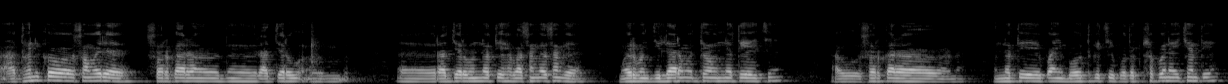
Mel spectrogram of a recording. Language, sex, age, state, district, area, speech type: Odia, male, 30-45, Odisha, Mayurbhanj, rural, spontaneous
